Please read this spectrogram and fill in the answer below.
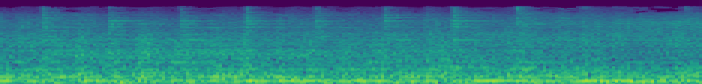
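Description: A live doom and black metal band playing loud: heavily distorted guitars hold low droning chords over drums and cymbals.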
